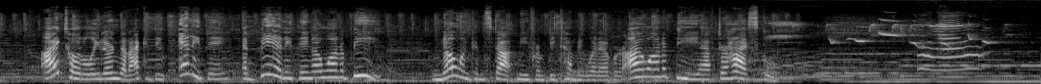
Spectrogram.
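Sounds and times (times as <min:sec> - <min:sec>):
speech: 0:00.4 - 0:08.1
cat meowing: 0:08.3 - 0:10.2.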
